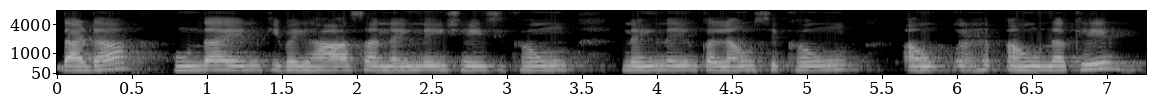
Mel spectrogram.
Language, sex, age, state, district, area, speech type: Sindhi, female, 30-45, Madhya Pradesh, Katni, urban, spontaneous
